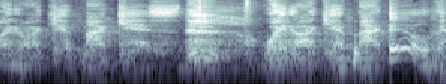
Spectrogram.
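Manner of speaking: breathy, close, repeated whisper. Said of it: "he kept whispering".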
